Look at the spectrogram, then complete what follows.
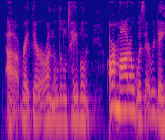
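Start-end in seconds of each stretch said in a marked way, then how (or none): none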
